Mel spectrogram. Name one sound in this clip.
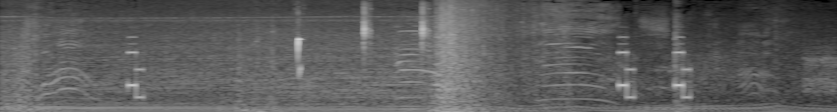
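A mobile phone beeps several times.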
